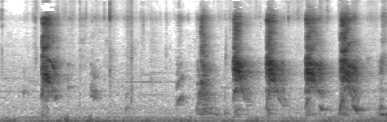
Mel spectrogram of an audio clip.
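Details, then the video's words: Puppy working up courage against its fear lets out one sharp yap, then after a pause a quick series of four high, rasping barks spaced under half a second apart. "Cute animals dog trying to overcome fear. baby puppies video."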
